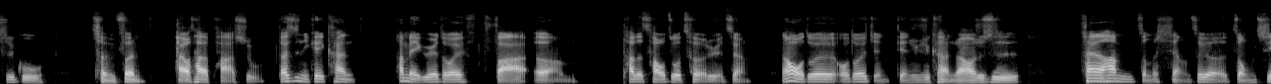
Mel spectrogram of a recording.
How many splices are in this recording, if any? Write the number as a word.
zero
